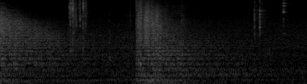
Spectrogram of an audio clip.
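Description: Skull Shot weapon firing in the video game ShellShock Live: a dense, booming burst of gunfire-like blasts that swells mid-clip, then gives way to a few lighter crackling pops near the end, with no voices.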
